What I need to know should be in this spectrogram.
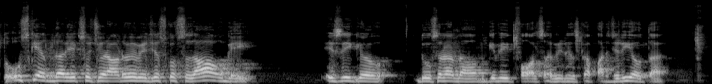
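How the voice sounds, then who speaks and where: Echoey, higher-pitched Pakistani man lecturing. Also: fairly even intonation, creaky, darkish tone. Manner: didactic, repeats points and asks rhetorical questions; switches between Urdu and slow English quotations. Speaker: law lecturer. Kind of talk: explanatory exam-prep lecture. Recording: echoey, reverberant room.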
